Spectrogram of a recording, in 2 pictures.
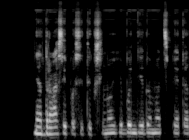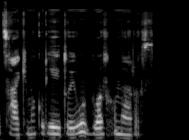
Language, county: Lithuanian, Vilnius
